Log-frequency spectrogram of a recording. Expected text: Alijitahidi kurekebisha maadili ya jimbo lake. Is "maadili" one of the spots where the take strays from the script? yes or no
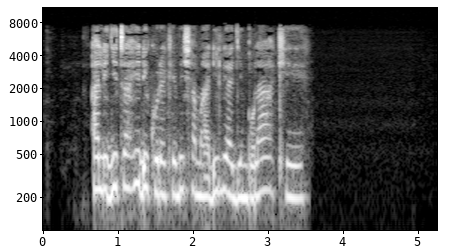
no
